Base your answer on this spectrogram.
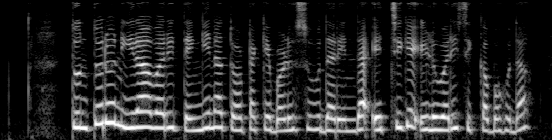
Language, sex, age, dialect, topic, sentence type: Kannada, female, 18-24, Coastal/Dakshin, agriculture, question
